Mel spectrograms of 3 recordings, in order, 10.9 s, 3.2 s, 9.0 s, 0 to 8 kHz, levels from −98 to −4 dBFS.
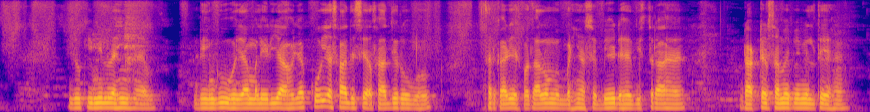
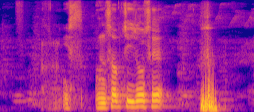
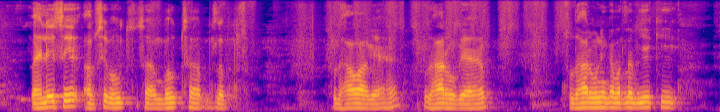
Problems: constant background noise, background conversations at intervals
